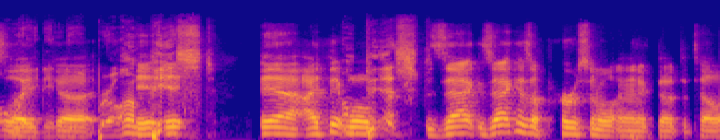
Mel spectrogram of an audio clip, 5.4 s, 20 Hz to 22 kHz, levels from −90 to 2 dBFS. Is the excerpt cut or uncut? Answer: uncut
